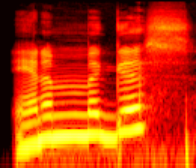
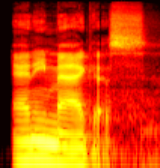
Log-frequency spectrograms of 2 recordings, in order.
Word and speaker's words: Animagus: Animorphs close an anim they've said it an animus yeah anagist yeah it's close enough what is it I think in I think they pronounce it Annie Magus Annie mag oh now you got me totally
